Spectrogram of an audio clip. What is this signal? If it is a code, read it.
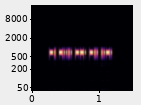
Morse code, heard as a keyed tone, about 61 wpm, 700 Hz. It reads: N6GDF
